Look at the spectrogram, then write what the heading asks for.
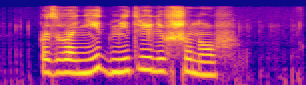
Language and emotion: Russian, neutral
